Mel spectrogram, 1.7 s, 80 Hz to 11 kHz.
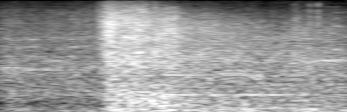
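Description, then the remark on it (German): A sudden loud bang booms through the Stade de France 16 minutes into a football match between France and the world champions, rolling away in a long echo over the steady murmur of a big crowd. “Doch nur 16 Minuten später knallt es plötzlich.”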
